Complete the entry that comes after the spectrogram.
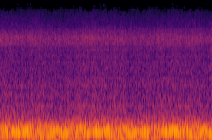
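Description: A propeller airplane engine drones steadily in flight off the coast of Cuba while bottles of gospel tracts are tossed out of the airplane; a loud, continuous low hum with a pulsing throb from the prop, unbroken throughout, with no voices.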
